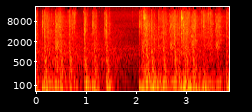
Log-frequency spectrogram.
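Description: A gun firing non-stop in the survival video game 7 Days To Die, with loud rapid bursts that break briefly and then resume as continuous close gunfire.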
